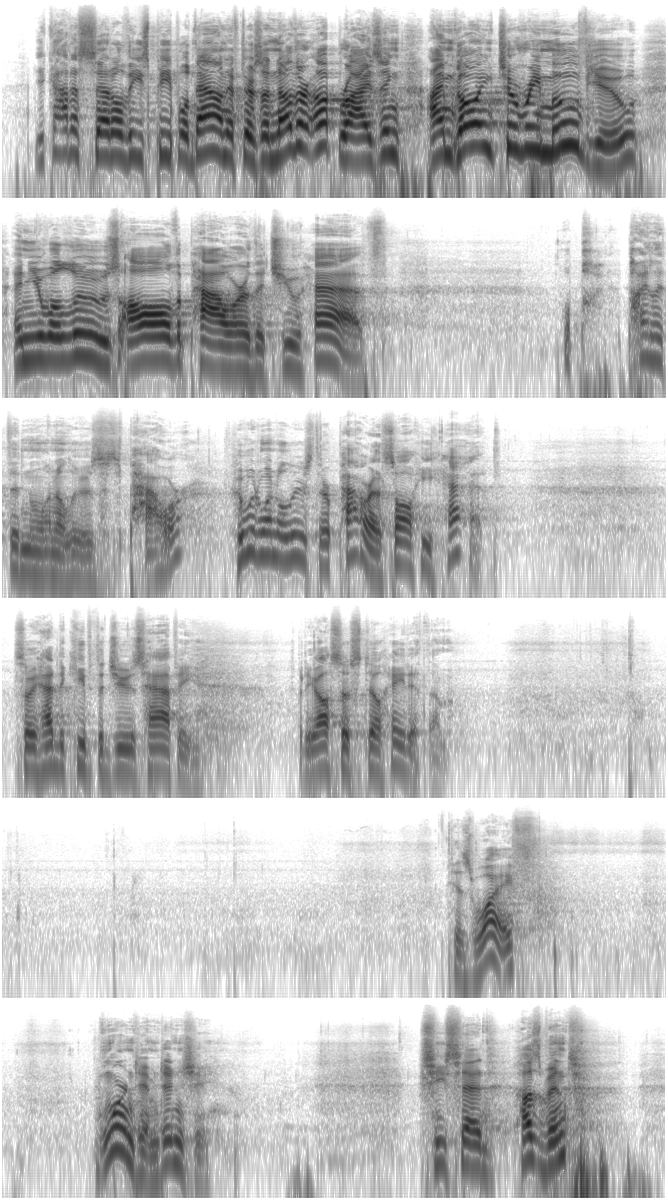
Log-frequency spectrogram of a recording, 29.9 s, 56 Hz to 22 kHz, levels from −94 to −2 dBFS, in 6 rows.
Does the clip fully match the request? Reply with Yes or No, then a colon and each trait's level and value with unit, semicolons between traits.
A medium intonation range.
No: wide, 7.0 semitones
